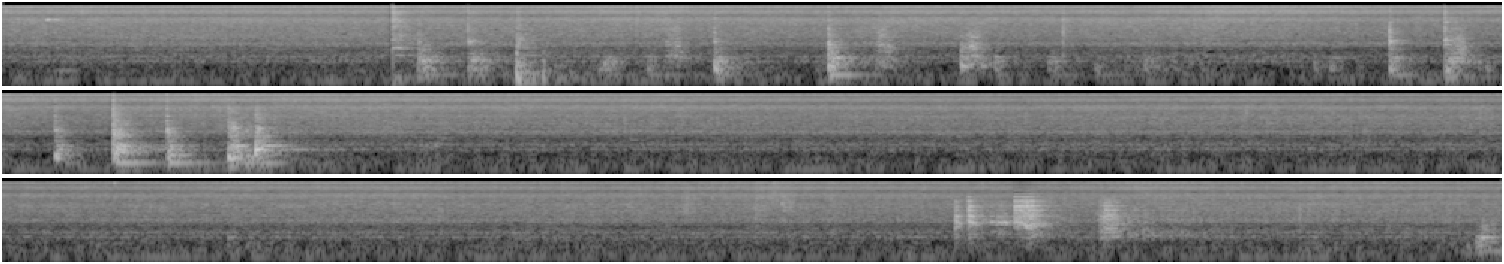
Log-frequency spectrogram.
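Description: Pork and scallions sizzling as they stir-fry in a frying pan, a steady frying hiss throughout. A spatula knocks and scrapes against the pan in clusters of strokes through the first twelve seconds and again briefly near the end.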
